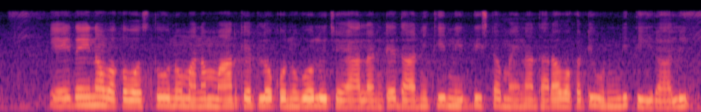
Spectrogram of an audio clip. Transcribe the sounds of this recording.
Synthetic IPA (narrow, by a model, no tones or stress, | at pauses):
eːd̪ɐjnaːɔkɐʋɐst̪uʋnumɐnɐmːaːɾkeʈlo̞ːko̞nuɡo̞ːlut͡ʃɛːjaːlɐɳʈe̞ːd̪aːnikiniɾd̪iʂʈɐmɐjnɐd̪ʱɐɾɐɔkɐʈiunɖ̪it̪iːɾaːli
